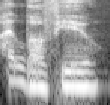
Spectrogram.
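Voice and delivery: very soft, low, tender reassurance; tender father. Acted. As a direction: say it hushed and low, father to child. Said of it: "to hear from their father".

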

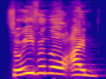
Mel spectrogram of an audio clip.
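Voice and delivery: high, loud whiny voice; mock vain Saul. Pastor mocking Saul's pride, high loud whine. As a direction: play Saul's vanity big. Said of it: "He's like".

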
